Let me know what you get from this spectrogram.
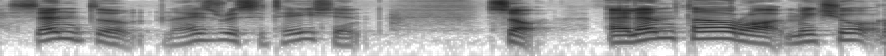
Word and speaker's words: تَرَ: أَلَمْ تَرَ إِلَى الَّذِي أَلَمْ تَرَ رَا has, you should pronounce it with a heavy sound.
